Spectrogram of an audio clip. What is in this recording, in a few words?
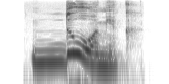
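"little house", Russian; bukvar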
